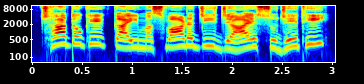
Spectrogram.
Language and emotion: Sindhi, neutral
